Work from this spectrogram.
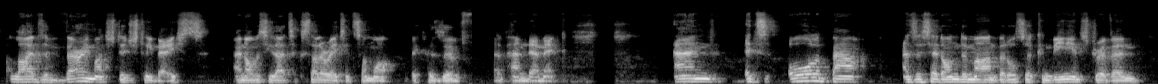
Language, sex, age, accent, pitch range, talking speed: English, male, 30-49, British, 95-125 Hz, 135 wpm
